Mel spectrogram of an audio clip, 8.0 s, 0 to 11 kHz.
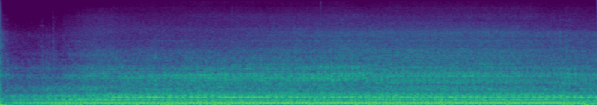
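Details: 2002 Chevrolet Corvette C5 Z06, LS6 V8, about 65k miles (unsure), just started and warming up: deep steady V8 rumble settling into an even smooth idle, no ticks or misses; healthy normal idle.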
